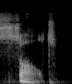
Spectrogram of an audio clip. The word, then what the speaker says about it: NaCl: So he created a library called, it's pronounced SALT, but it's NACL is the way you spell.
